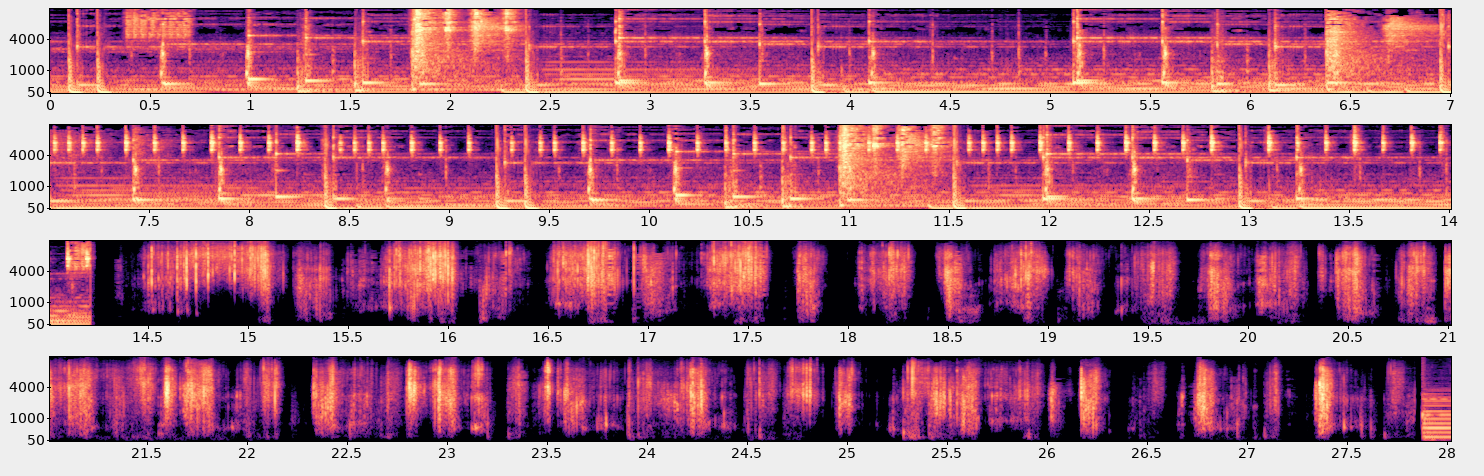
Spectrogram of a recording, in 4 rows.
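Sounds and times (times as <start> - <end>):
cows chewing grass: 14.4 - 28.0.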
